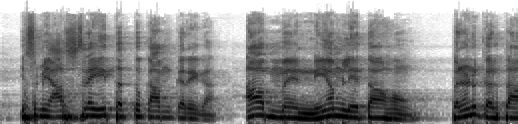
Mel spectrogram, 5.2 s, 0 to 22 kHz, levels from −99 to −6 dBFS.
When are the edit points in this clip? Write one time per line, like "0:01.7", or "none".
0:02.2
